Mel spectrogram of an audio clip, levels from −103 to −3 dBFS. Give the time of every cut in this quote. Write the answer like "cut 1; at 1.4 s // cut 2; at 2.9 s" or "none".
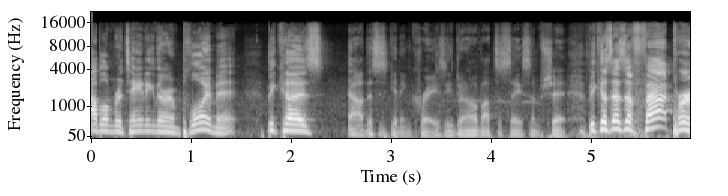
cut 1; at 1.6 s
